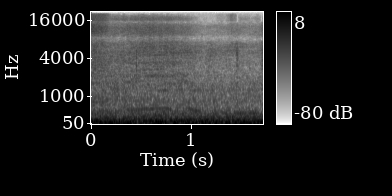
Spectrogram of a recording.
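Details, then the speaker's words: 2015 Toyota Venza driving on road with windows closed and AC off: steady low road rumble, no vibration or rattle from the rear; rear heat shield rattle was suspected as the differential at first. "okay so we're driving there's no vibration nothing on the back"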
